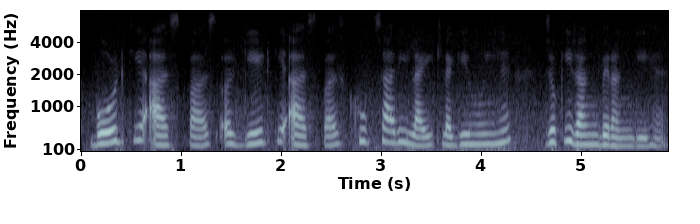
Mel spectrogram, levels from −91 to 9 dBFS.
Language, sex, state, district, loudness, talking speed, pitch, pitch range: Hindi, female, Uttar Pradesh, Jyotiba Phule Nagar, -28 LUFS, 195 wpm, 210 Hz, 190-240 Hz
